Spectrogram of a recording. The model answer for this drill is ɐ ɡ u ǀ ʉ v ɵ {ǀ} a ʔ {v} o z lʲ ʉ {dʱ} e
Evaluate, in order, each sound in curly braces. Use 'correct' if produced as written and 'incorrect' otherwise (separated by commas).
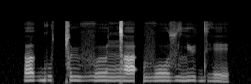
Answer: incorrect, correct, correct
